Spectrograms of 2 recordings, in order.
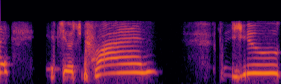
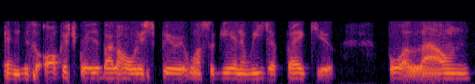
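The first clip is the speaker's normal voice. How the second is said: low, level prayerful thanks; closing blessing; 8 semitones lower than usual. Real, not acted. Preacher thanking her hosts for having her, prayerful blessing. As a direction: settle into a subdued benediction.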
